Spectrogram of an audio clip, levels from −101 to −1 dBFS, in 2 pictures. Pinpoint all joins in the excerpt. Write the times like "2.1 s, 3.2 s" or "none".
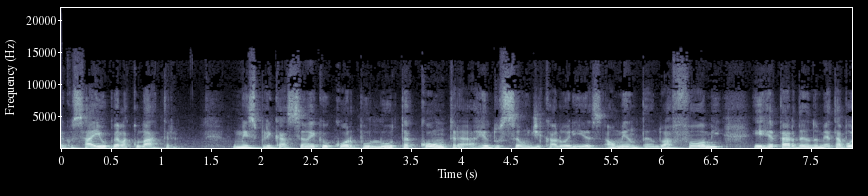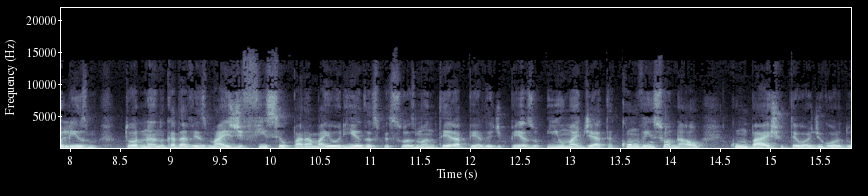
none

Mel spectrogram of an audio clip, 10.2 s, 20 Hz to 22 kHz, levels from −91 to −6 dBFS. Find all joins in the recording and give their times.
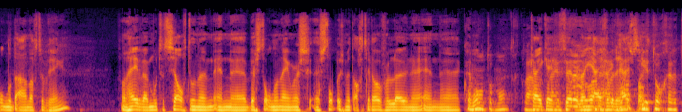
none

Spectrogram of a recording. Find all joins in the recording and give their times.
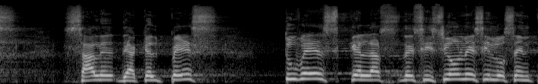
1.1 s

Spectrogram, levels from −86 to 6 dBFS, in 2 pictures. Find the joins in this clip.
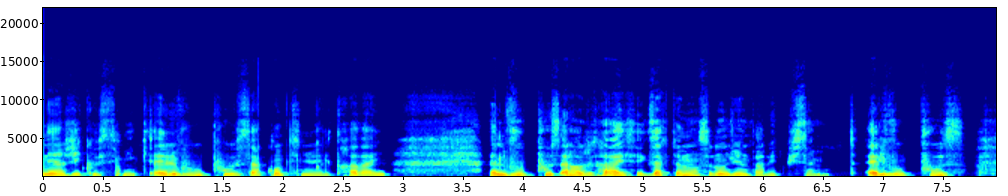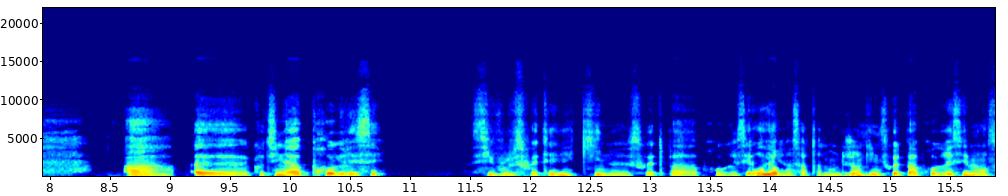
14.0 s

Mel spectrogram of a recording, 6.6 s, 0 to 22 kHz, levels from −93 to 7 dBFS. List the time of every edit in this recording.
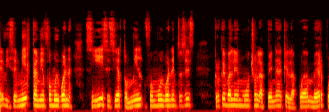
3.5 s

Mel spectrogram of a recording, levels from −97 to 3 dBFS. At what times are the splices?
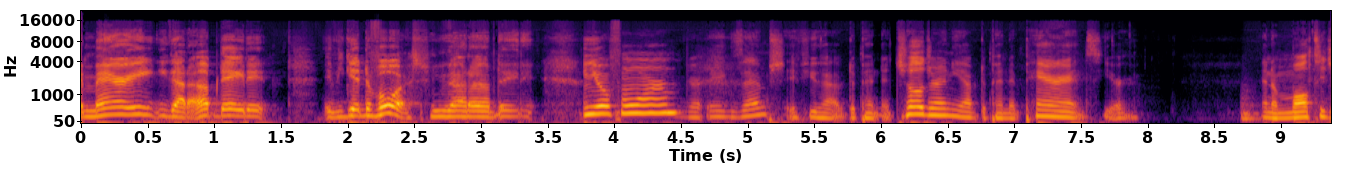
3.8 s, 5.3 s

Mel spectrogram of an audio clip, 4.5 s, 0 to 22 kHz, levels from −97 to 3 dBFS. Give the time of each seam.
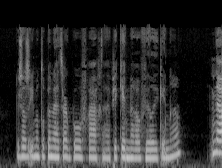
2.1 s

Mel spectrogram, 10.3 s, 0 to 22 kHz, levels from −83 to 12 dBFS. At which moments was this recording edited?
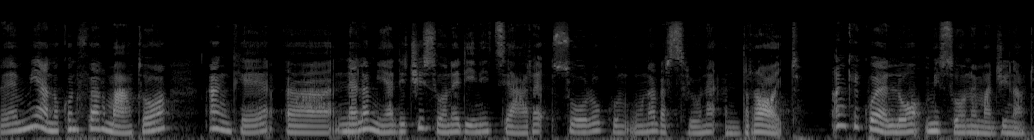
8.2 s

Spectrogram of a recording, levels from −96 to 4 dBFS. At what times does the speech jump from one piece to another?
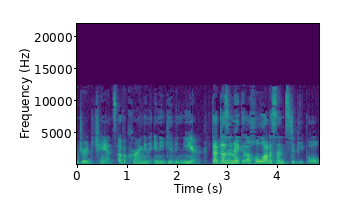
none

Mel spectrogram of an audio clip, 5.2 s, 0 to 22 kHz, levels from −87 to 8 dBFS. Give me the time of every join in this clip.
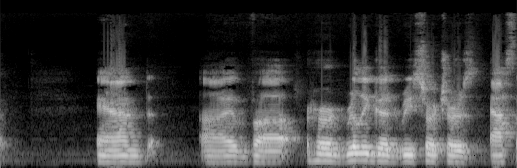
none

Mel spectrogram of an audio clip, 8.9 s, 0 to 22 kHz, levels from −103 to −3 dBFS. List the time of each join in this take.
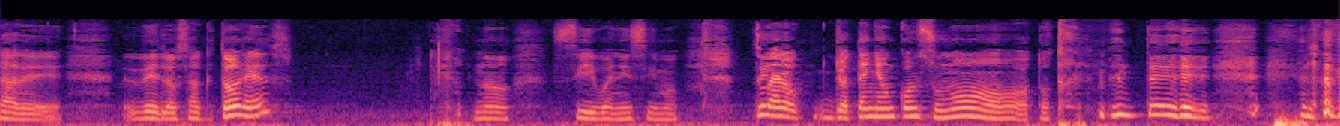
3.1 s, 5.3 s

